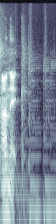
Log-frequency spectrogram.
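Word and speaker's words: Alnwick: Yeah, Anik, Alanwick. Yeah, Anik has 2 silent letters in it.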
